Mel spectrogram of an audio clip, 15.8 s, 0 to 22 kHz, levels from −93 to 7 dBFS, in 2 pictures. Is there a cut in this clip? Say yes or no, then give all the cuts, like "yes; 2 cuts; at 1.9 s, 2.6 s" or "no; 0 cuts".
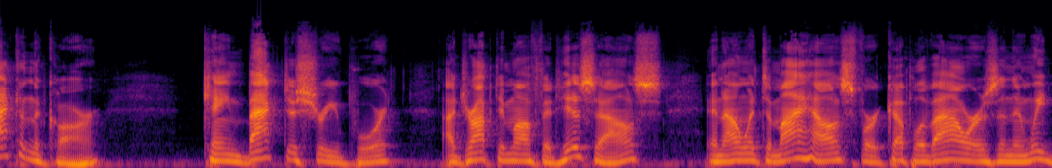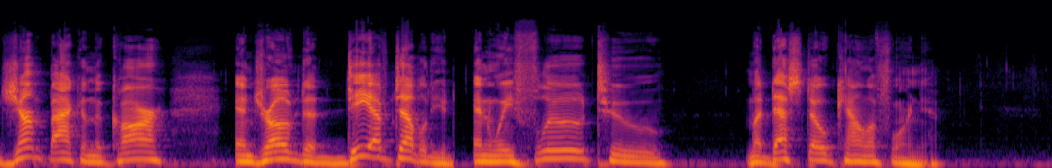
yes; 1 cut; at 11.3 s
